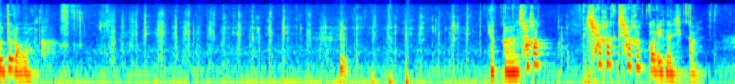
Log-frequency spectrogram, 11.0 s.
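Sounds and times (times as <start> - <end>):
crunchy cookie chewing: 0.1 - 7.7.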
